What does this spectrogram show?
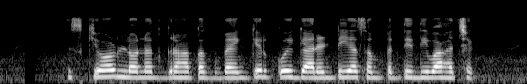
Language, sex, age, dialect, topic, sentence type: Magahi, female, 25-30, Northeastern/Surjapuri, banking, statement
